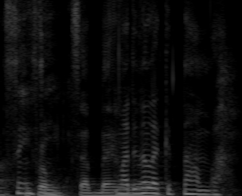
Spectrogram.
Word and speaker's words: Quitamba: coração a todos vocês, principalmente a nossa convidada, Kitamba. Certo. Kitamba. Sim, sim. Marinela Kitamba.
